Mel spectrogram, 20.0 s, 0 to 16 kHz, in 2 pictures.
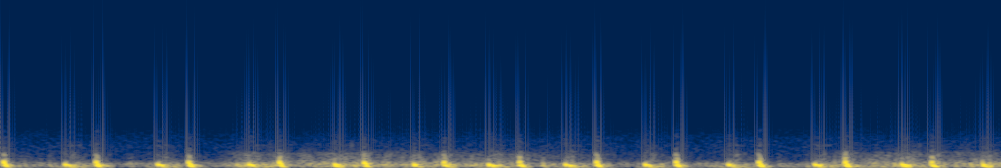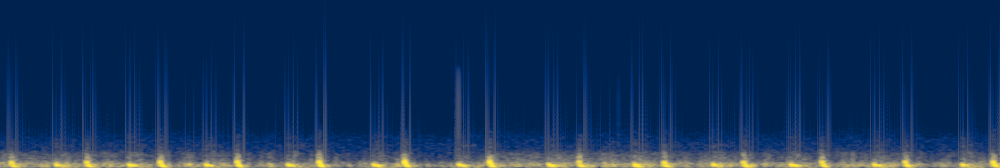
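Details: Adult male heartbeat and breathing via stethoscope auscultation: steady low thumping heartbeat at about 71 per minute with soft breathing underneath; normal heart sounds.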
